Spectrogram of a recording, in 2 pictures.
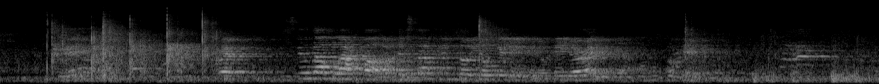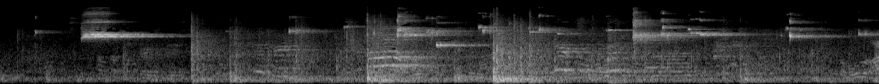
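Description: Young boys shout to each other in a large echoing hall.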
